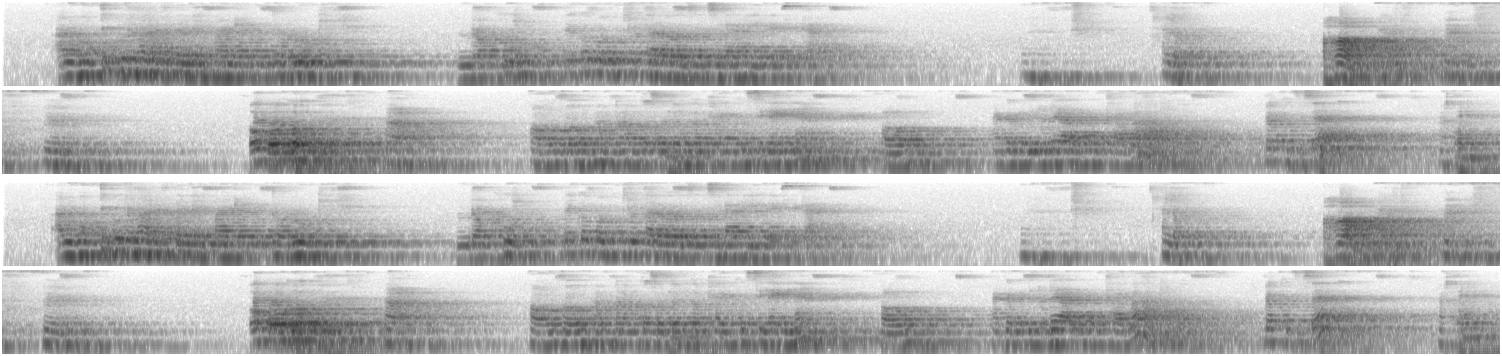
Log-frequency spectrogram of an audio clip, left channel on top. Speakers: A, on the right; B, on the left.
A: ଆମେ ଭକ୍ତିପୂର୍ଣ୍ଣ ଭାବେ ଯେତେବେଳେ ନିର୍ମାଲ୍ୟକୁୁ ଧରୁ କି ରଖୁ ସେ ଏକ ପବିତ୍ର ତାର ଜିନିଷଟା ହେଇଯାଏ ସେଇଟା ହ୍ୟାଲୋ
B: ହଁ
A: ହ୍ୟାଲୋ ହଁ ହଁ ହୁଁ
B: ହଉ
A: ଆପଣଙ୍କୁ
B: ବହୁତ ବହୁତ
A: ହଁ ହଉ ହଉ ଆପଣଙ୍କ
B: ଠିକ୍ ଅଛି
A: ସହିତ
B: ଥ୍ୟାଙ୍କ
A: ବି
B: ୟୁ
A: କଥା ହେଇ ଖୁସି ଖୁସି ଲାଗିଲା ହଉ ଆଗାମୀ ଦିନରେ ଆହୁରି କଥା ହବା ଆଉ ହଉ ରଖୁଛି ସାର
B: ଠିକ ଅଛି ଆଜ୍ଞା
